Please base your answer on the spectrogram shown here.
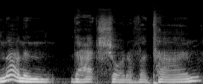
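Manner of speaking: ordinary delivery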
